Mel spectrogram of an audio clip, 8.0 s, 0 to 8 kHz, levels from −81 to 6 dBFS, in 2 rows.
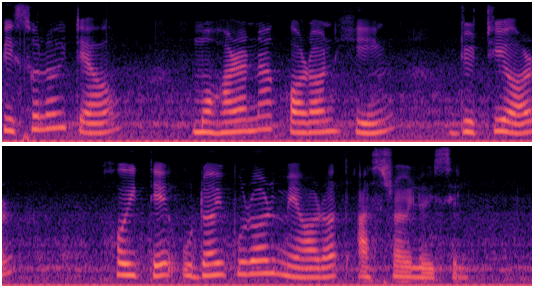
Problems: none marked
